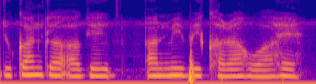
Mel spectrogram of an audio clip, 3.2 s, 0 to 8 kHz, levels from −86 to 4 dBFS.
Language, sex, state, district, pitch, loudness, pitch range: Hindi, female, Arunachal Pradesh, Papum Pare, 205 Hz, -22 LUFS, 200-215 Hz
